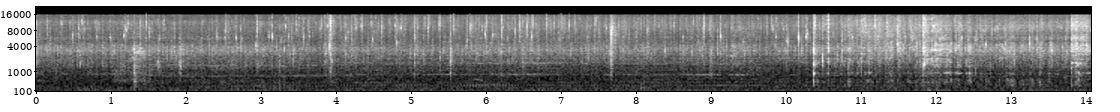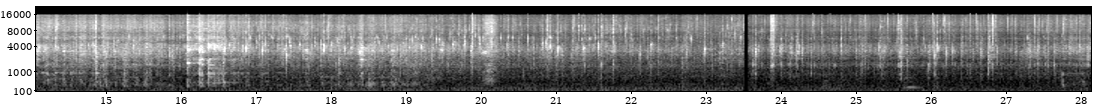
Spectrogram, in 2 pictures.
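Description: Eggs frying in hot oil in a steel wok, a steady sizzle, with a metal spatula scraping and tapping against the pan; the spatula strokes are busiest and loudest in the middle stretch.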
